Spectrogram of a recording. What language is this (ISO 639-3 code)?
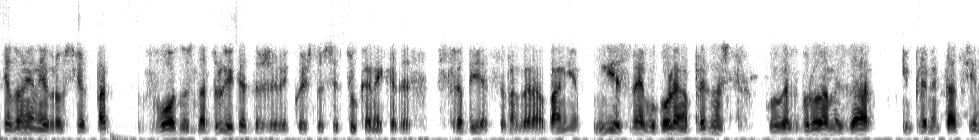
bul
